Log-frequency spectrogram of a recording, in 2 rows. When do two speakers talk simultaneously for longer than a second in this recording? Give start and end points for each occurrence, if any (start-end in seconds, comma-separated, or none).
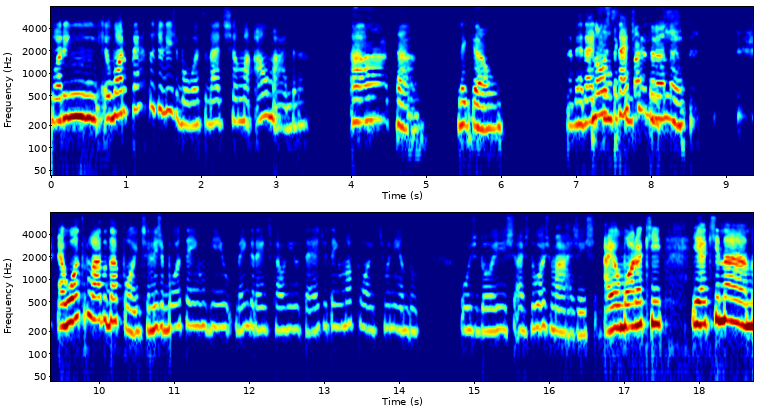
7.2-8.4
